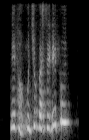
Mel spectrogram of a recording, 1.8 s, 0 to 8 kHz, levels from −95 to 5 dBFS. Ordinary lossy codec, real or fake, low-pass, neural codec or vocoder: Opus, 64 kbps; fake; 7.2 kHz; codec, 16 kHz, 0.5 kbps, FunCodec, trained on Chinese and English, 25 frames a second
